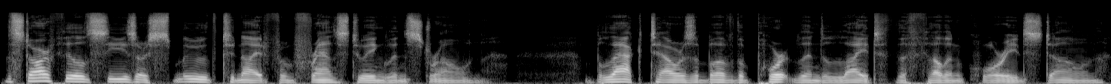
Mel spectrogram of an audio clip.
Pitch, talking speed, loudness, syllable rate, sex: 95 Hz, 125 wpm, -18 LUFS, 3.5 syllables/s, male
